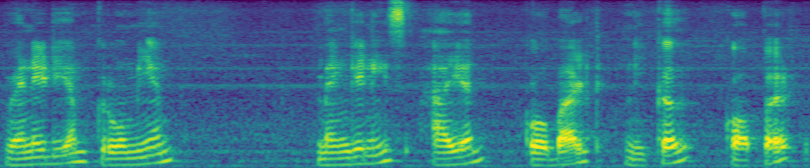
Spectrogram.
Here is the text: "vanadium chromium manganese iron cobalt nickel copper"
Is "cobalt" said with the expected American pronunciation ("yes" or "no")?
yes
